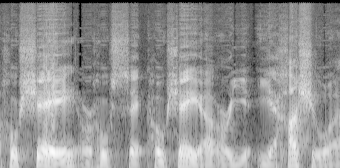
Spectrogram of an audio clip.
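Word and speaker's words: Yehoshua: or hose hoshaya or yahashua actually is how it's pronounced in hebrew was his name originally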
